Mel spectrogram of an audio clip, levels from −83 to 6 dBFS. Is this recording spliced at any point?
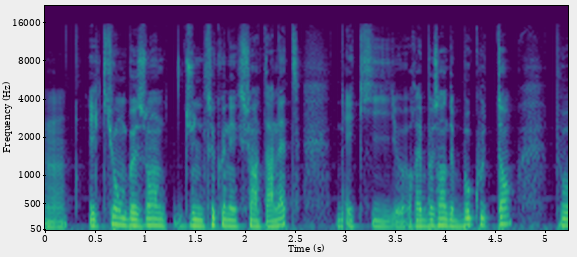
yes; 3 cuts; at 1.2 s, 1.6 s, 3.0 s

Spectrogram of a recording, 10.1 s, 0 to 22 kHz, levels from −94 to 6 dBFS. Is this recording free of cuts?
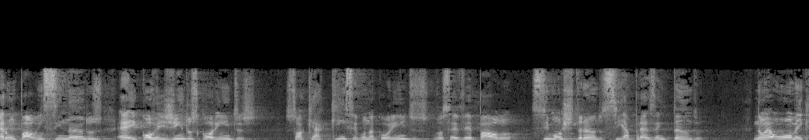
yes; 0 cuts

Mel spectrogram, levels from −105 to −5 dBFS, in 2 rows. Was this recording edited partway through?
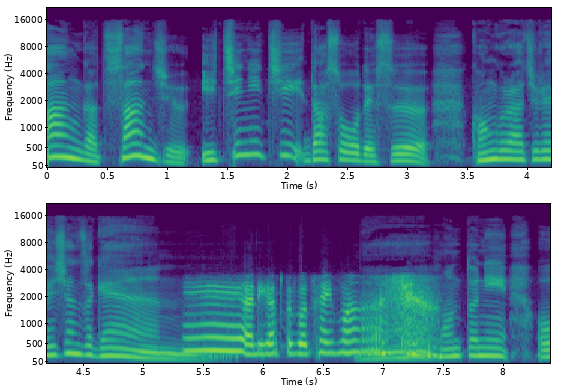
no; 0 cuts

